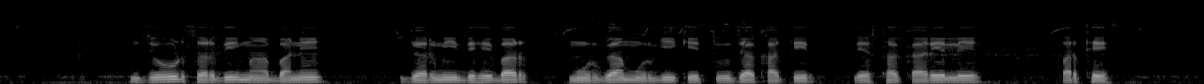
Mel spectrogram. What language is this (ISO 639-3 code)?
hne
